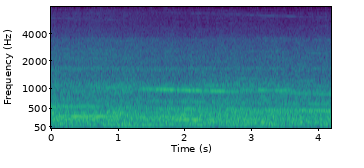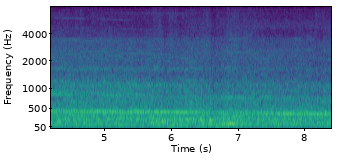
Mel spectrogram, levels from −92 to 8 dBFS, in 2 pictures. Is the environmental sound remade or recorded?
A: recorded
